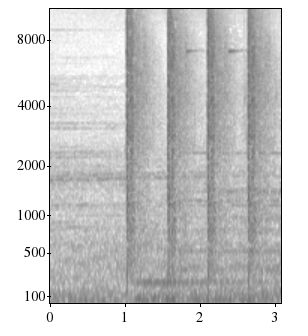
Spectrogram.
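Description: A pistol fires several sharp shots in quick succession.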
